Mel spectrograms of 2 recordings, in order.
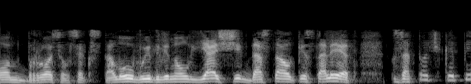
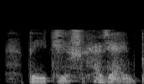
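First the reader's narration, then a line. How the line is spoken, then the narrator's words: Whisper. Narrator (Russian): прошептал помощник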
